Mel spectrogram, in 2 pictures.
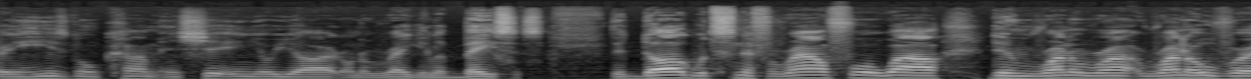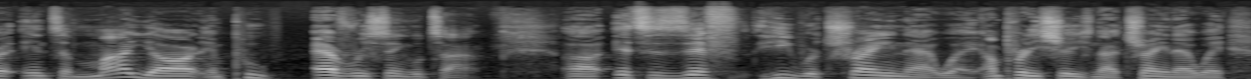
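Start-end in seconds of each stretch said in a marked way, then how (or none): none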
